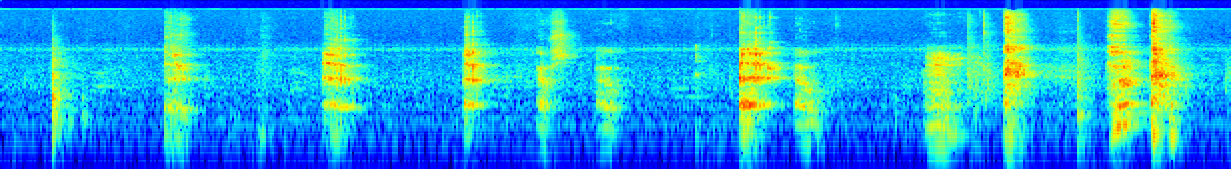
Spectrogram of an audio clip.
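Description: Repeated loud, close burps after drinking Coca-Cola, about ten separate belches spaced a second or so apart, some drawn out and throaty, with no talking between them.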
